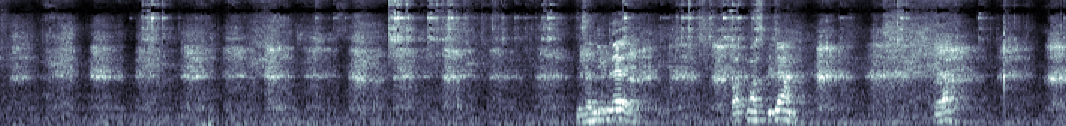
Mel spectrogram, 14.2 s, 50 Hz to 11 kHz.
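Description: A man breathing hard after a heavy set of deadlifts: repeated heavy breaths, with three louder voiced breaths about 8, 10 and 12½ seconds in.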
